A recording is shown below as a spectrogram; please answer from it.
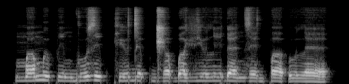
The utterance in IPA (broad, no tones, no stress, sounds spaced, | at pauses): m ʌ m ɯ p i m b u z i p kʲ ɯ d e p d͡ʒ ʌ ɓ ʌ vʲ ɯ l i ɗ ɛ n z e d p ʌ ʔ u l ɛ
